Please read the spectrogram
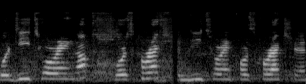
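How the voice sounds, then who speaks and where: A woman talks in a Spanish accent at a high pitch and fairly quick pace. Noticeable background noise is present. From Spain, Barcelona area. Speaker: guest speaker, trained lawyer. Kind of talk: interview conversation. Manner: many repetitions and fillers.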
